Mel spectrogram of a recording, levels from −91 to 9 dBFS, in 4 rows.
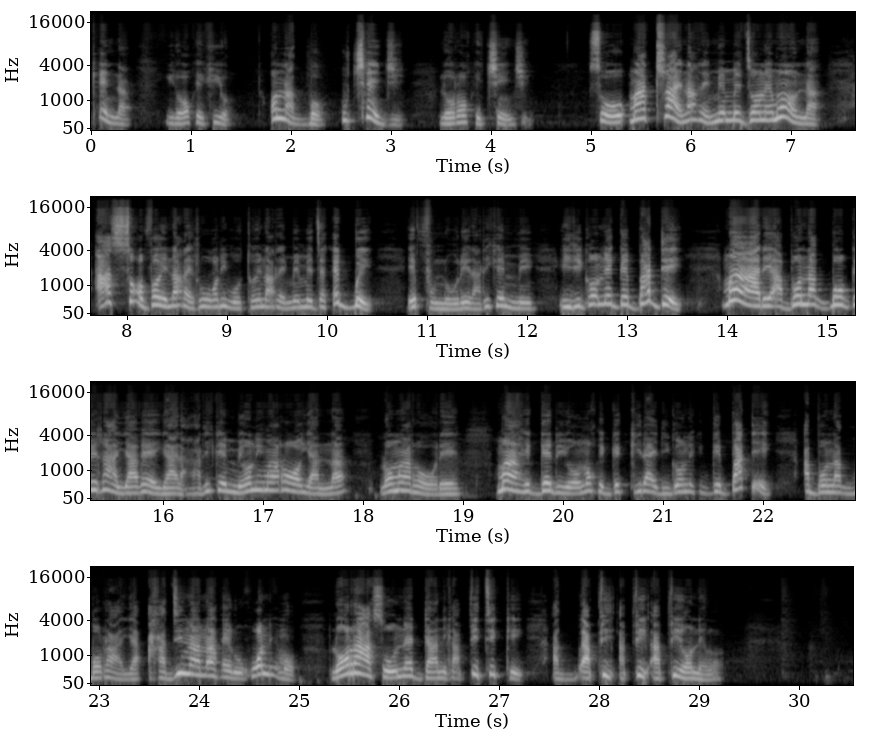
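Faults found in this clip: Low-rate Opus compression, likely in music (CELT) mode near 24 kbps, throughout: band energy kept, fine detail replaced by folded or noise-filled bands; speech sounds grainy, rough, noisy up to about 20.2 kHz.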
